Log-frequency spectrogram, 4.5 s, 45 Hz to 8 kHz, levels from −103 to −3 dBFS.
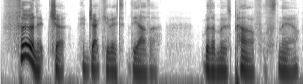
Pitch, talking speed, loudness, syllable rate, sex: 115 Hz, 120 wpm, -22 LUFS, 5.2 syllables/s, male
